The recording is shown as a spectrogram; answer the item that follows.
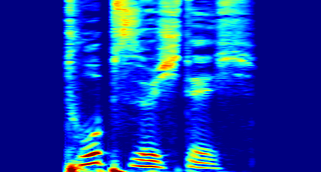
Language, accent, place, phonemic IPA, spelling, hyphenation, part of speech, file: German, Germany, Berlin, /ˈtoːpˌzʏçtɪç/, tobsüchtig, tob‧süch‧tig, adjective, De-tobsüchtig.ogg
- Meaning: raving mad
